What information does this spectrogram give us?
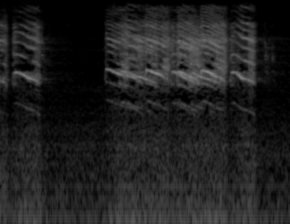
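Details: Backyard blue jays raising the alarm at a hawk, giving a short harsh squawk and then a long, continuous stretch of grating, screeching calls.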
